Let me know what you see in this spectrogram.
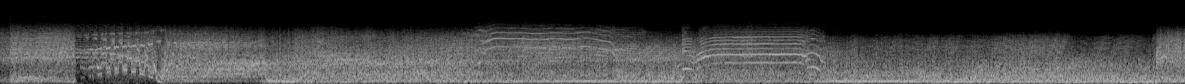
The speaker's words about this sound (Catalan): Una explosió d'energia immensa envaeix l'espai durant uns instants.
